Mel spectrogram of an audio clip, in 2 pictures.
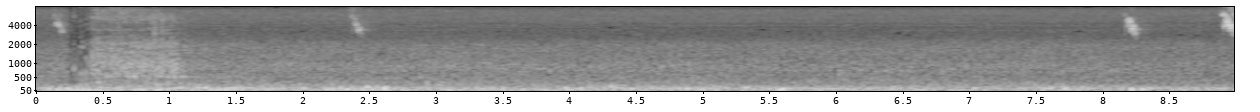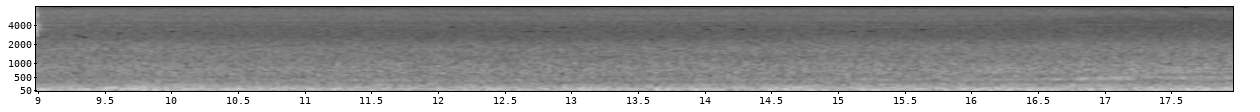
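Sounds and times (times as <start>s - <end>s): high bird chirps: 0.0s - 0.4s, 2.3s - 2.6s, 8.2s - 9.1s.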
